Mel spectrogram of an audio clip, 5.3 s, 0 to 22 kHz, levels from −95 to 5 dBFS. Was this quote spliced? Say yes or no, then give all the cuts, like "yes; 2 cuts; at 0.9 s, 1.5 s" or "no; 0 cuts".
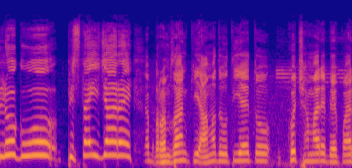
yes; 1 cut; at 2.3 s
